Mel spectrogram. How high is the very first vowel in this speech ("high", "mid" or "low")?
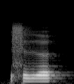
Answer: high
